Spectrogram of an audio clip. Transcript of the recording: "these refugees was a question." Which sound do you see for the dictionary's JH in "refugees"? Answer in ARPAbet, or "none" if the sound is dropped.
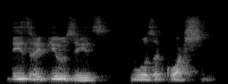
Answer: Z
